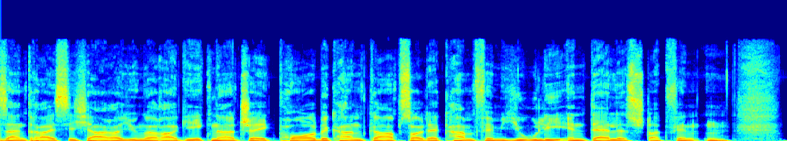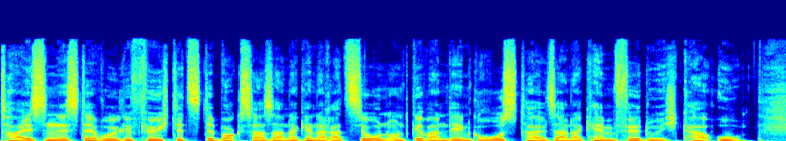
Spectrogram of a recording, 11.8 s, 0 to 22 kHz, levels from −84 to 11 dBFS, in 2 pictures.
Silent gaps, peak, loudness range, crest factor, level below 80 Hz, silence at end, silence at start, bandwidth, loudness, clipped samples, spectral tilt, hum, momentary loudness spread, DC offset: none; -2 dBFS; 1 LU; 12 dB; -34 dBFS; 0 s; 0 s; 16.5 kHz; -15 LUFS; under 0.1%; -5 dB/octave; none; 4 LU; 0.7%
